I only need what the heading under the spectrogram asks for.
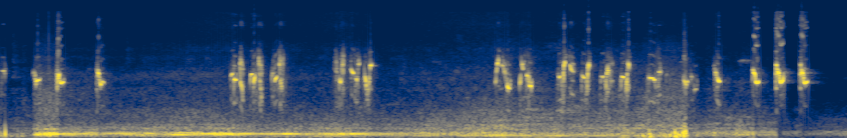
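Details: Female yellow-vented bulbul calling to the male, a lure recording: clusters of quick, bright chirps in bursts of two to five, separated by pauses, over a low steady rumble that stops near the end.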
